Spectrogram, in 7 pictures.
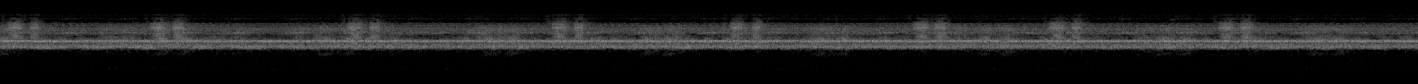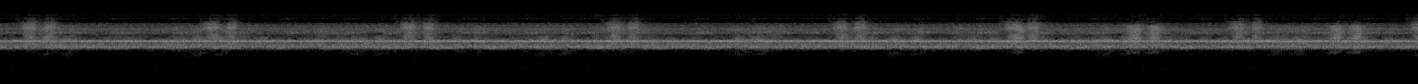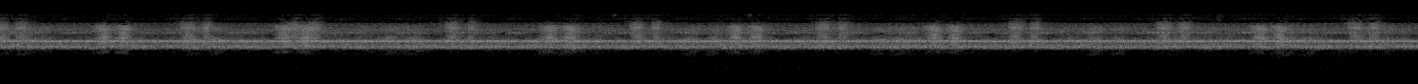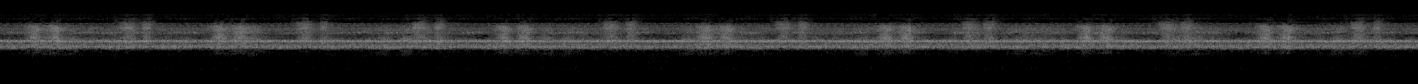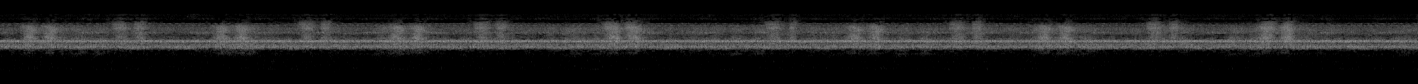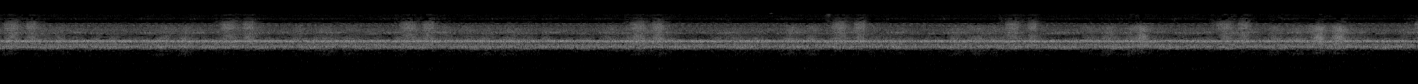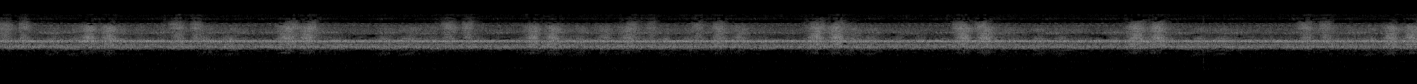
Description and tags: crickets residential night suburbs5
suburbs, crickets, residential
